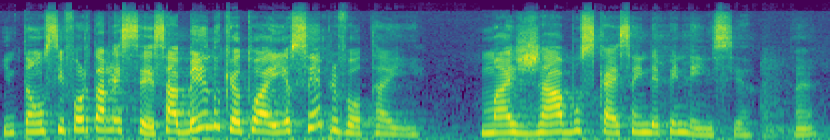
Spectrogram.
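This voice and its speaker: A young adult woman, a solo mother talking casually in a podcast interview and acting out her daughters' voices as she tells stories. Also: moderate pace. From Brazil. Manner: animated storyteller, acts out her daughters in a high voice. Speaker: podcast host sharing her story.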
